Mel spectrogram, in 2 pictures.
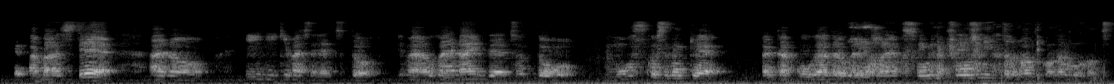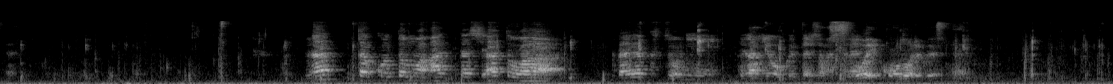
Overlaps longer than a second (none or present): present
